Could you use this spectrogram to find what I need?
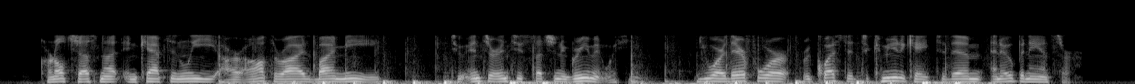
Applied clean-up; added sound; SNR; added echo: none; Run; -2 dB; none.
